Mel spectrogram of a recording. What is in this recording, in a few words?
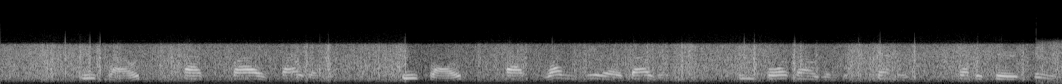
Trenton Volmet USB; 15034khz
